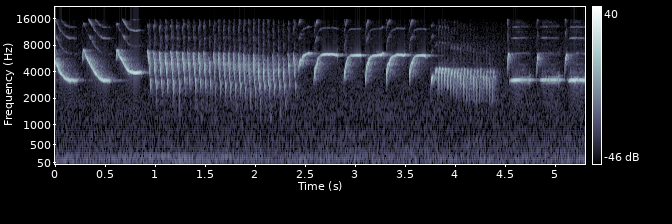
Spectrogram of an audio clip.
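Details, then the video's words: A canary sings as a lure for other canaries. Swooping downslurred whistles lead into a long dense buzzing trill, then a series of curved chirps, a lower buzzy roll and thin clear whistled notes. "Kenari mana YANG GAK IKUT GACOR dan NEMBAK dengan pancingan kenari ini"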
